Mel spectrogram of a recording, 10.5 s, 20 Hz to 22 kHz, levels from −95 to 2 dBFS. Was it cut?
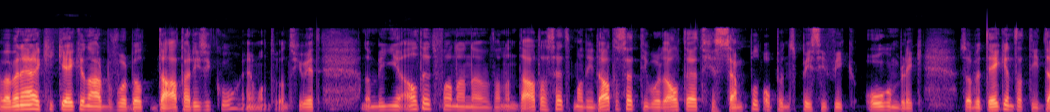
yes; 2 cuts; at 3.6 s, 7.6 s

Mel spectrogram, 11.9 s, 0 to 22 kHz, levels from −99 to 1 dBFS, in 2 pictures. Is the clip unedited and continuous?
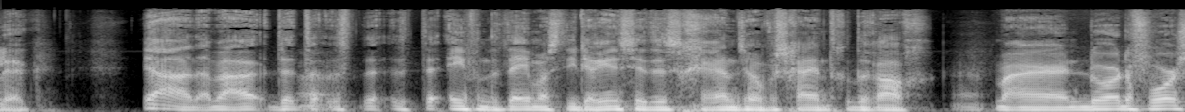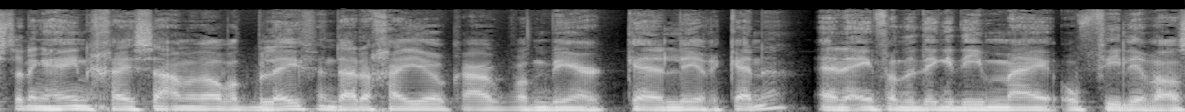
no; 2 cuts; at 5.0 s, 10.0 s

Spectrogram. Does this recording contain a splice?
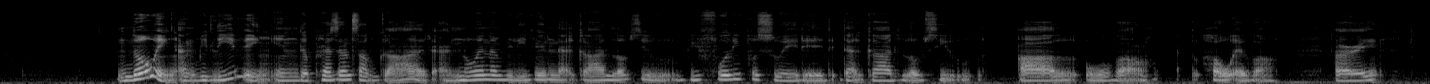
yes; 2 cuts; at 12.0 s, 13.3 s

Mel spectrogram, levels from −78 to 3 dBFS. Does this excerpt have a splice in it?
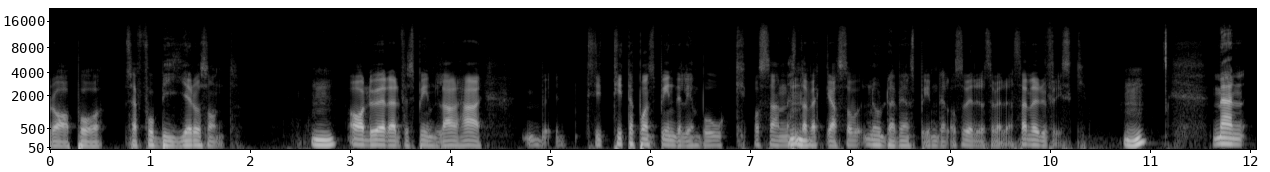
no; 0 cuts

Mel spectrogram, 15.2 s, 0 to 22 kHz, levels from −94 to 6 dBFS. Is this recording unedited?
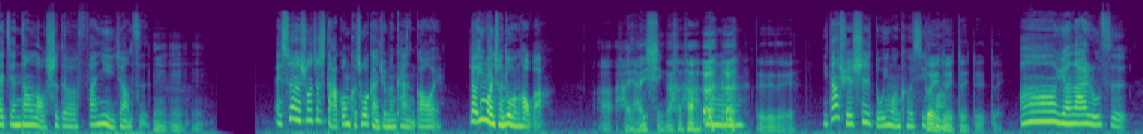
yes; 0 cuts

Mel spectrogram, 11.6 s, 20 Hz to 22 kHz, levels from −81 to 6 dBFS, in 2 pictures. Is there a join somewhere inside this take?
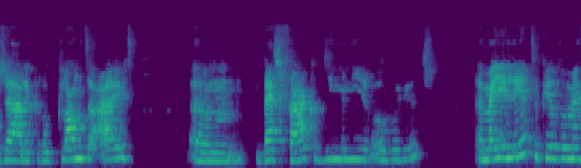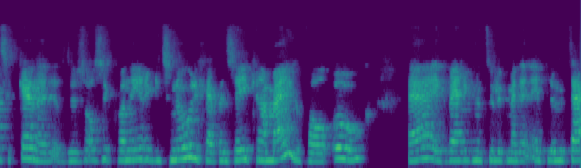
no; 0 cuts

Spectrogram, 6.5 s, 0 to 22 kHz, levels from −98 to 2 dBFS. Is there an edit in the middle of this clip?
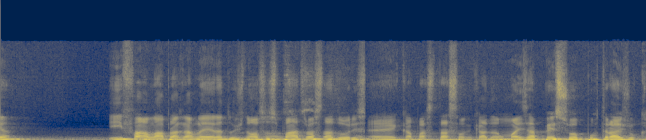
yes; 2 cuts; at 3.6 s, 5.0 s

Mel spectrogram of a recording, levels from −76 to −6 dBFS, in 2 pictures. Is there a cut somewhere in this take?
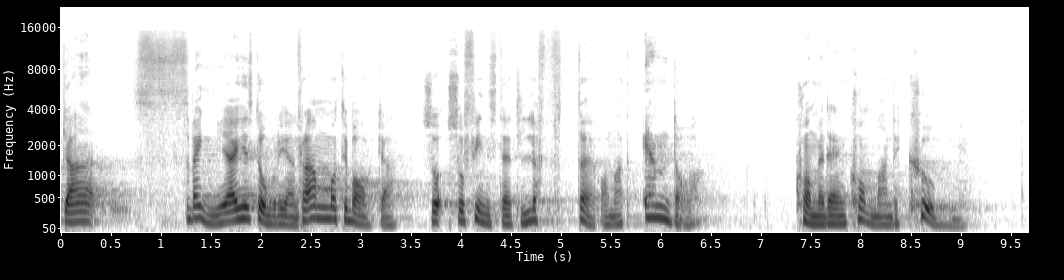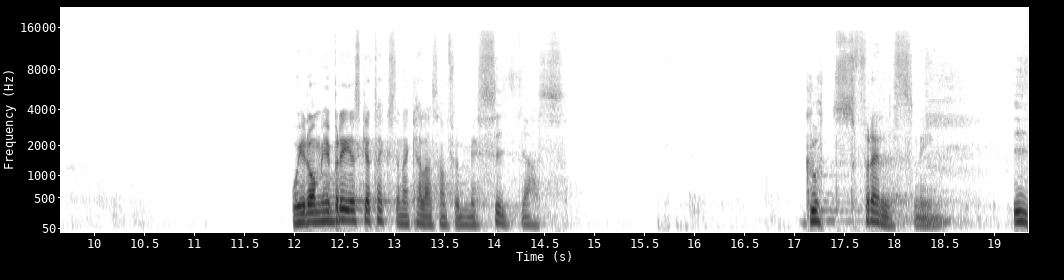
yes; 1 cut; at 2.4 s

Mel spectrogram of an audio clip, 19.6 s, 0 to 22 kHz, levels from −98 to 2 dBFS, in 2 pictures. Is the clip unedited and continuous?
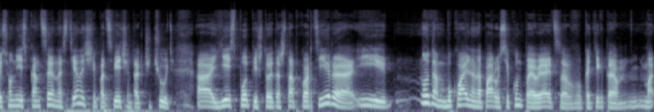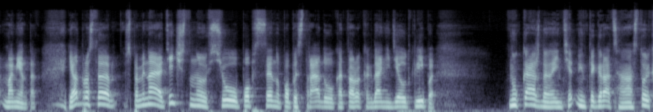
yes; 0 cuts

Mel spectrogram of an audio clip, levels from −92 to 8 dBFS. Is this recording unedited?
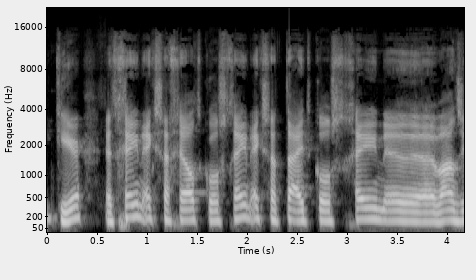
yes; 0 cuts

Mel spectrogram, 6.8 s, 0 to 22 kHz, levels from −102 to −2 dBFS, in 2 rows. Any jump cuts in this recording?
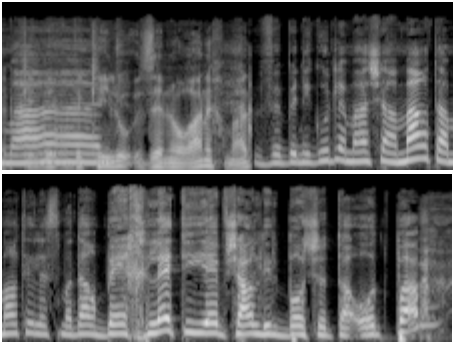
yes; 1 cut; at 1.8 s

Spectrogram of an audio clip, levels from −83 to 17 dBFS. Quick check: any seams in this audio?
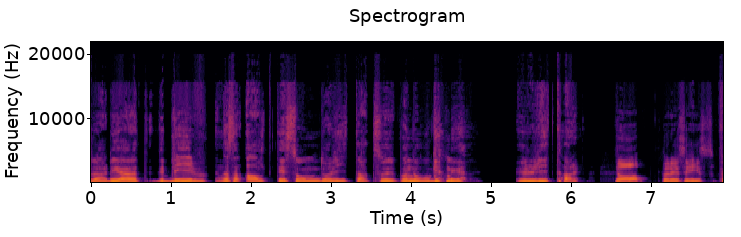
no; 0 cuts

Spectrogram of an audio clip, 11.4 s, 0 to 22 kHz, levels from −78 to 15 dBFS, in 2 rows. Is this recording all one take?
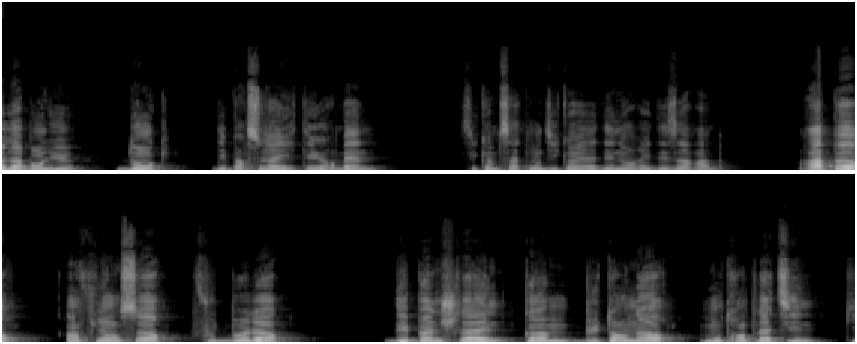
yes; 0 cuts

